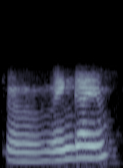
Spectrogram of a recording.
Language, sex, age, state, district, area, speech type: Tamil, female, 18-30, Tamil Nadu, Kallakurichi, urban, conversation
